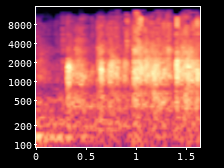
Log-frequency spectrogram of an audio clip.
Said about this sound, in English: Please rise to your feet and give the Lord a big clap.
